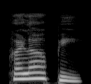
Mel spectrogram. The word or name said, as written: ಗಳಪು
